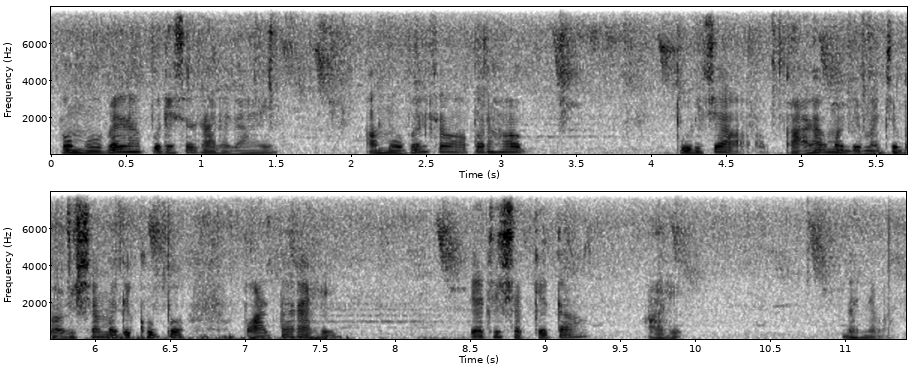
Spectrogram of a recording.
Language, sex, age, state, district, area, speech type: Marathi, male, 18-30, Maharashtra, Thane, urban, spontaneous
